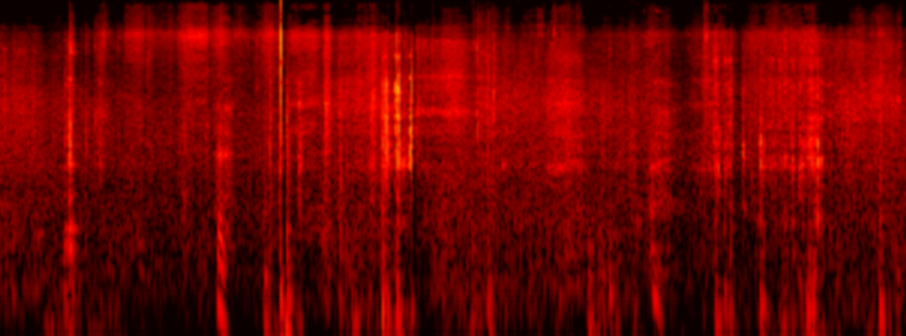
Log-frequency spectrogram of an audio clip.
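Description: Scattered knocks and thumps of gear being handled on a fishing boat, over a low steady background.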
